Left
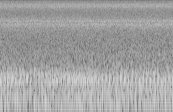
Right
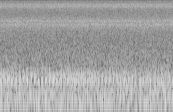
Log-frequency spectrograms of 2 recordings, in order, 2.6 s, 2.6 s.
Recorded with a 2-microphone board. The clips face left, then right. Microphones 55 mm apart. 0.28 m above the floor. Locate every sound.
Only background noise.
